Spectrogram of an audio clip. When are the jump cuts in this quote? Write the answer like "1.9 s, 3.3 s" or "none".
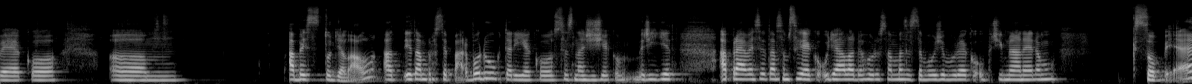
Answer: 7.8 s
